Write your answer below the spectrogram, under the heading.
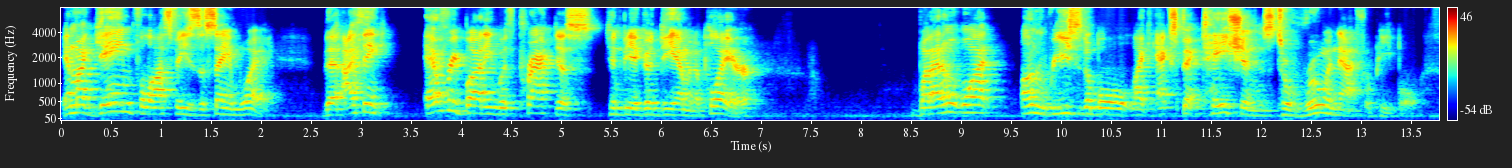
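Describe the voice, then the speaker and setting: Man, channel host, casual monologue, slightly high voice, lots of restarts, echoey room. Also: animated, unhurried, fairly bright tone. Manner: rambling, earnest, with many restarts and "you know". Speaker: host of a tabletop gaming crafts channel. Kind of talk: casual opinion monologue to camera.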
